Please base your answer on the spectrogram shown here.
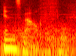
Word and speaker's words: Innsmouth: over Innsmouth by, and thank you chat for teaching me how to say Innsmouth, because I used to say Innsmouth. I don't know British pronunciation, okay? You guys skip syllables for some reason.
